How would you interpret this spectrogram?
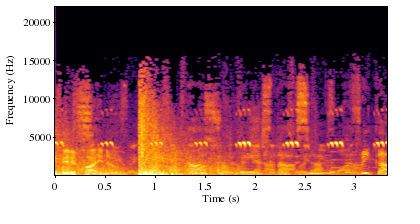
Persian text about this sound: یک شب در نیمه های شب در همون شکارگاه از خیمه امیر صدای تفنگه بلند میشه.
